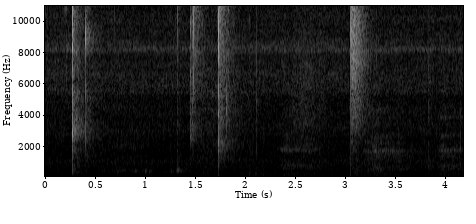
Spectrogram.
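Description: About six sharp metallic clicks and snaps from snap-ring pliers working a snap ring into the bore of a Nissin rear brake master cylinder. The loudest click comes about three seconds in.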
